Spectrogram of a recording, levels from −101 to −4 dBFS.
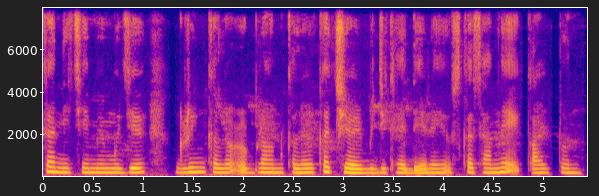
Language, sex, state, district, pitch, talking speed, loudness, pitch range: Hindi, female, Arunachal Pradesh, Papum Pare, 200 Hz, 230 wpm, -18 LUFS, 195-210 Hz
